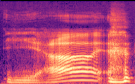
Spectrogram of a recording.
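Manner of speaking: long drawn-out, rising yeah; hesitant yes. Retold or imitated. Replying to a stranger who recognized him, wary. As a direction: stretch it out as an unsure admission.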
